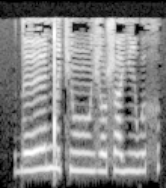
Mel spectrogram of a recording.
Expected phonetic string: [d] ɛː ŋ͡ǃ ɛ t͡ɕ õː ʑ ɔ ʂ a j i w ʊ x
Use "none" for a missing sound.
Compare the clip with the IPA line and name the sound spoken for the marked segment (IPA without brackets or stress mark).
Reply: d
